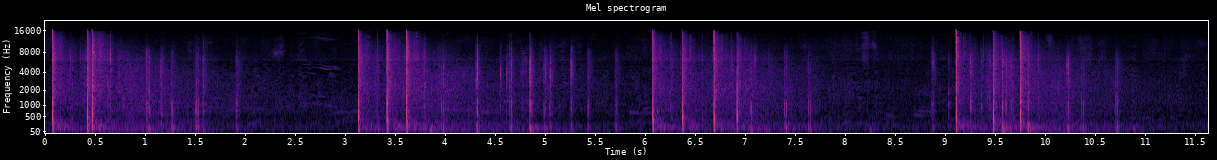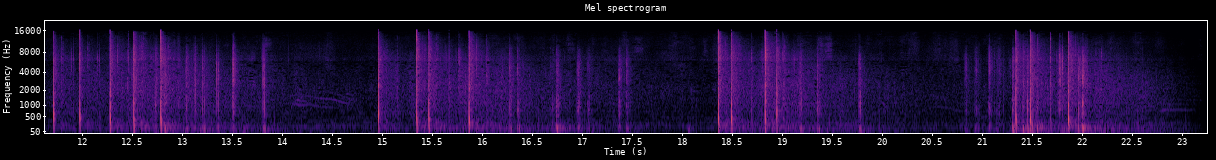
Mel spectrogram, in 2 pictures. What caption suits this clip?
fireworks impact14
Various explosion sounds recorded during a bastille day pyrotechnic show in Britanny. Blasts, sparkles and crowd reactions. Recorded with an h2n in M/S stereo mode.
blasts, bombs, crowd, display-pyrotechnics, explosions, explosives, field-recording, fireworks, pyrotechnics, show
